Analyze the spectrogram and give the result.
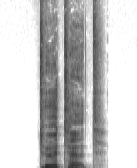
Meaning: inflection of töten: 1. third-person singular present 2. second-person plural present 3. second-person plural subjunctive I 4. plural imperative
- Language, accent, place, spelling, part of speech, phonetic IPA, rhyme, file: German, Germany, Berlin, tötet, verb, [ˈtøːtət], -øːtət, De-tötet.ogg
